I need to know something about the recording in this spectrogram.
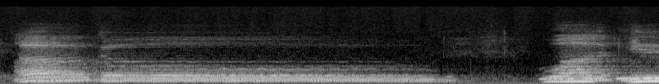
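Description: A cappella gospel quartet singing in four-part harmony: a short phrase, then a long held chord that fades about four and a half seconds in, with the next phrase starting near the end.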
